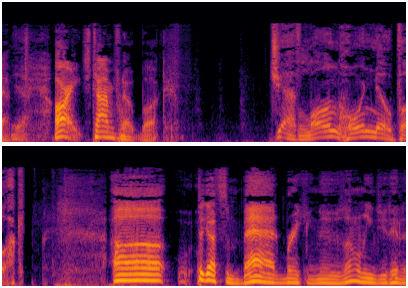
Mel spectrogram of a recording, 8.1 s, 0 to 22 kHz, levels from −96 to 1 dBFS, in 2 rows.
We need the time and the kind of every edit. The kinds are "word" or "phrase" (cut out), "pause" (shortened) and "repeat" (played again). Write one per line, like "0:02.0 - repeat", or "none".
0:01.2 - word
0:03.0 - word
0:06.0 - word

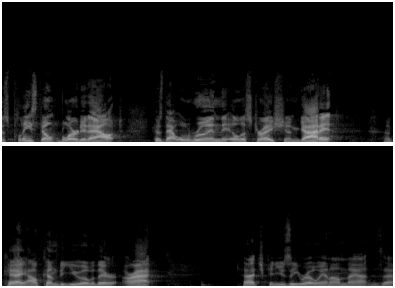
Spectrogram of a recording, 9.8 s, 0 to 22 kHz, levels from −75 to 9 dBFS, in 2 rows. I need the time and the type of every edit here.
none

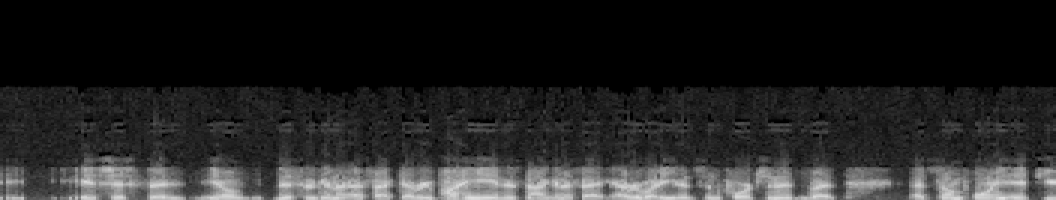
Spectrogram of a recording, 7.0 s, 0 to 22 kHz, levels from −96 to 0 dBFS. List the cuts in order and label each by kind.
0:01.8 - pause
0:04.5 - word

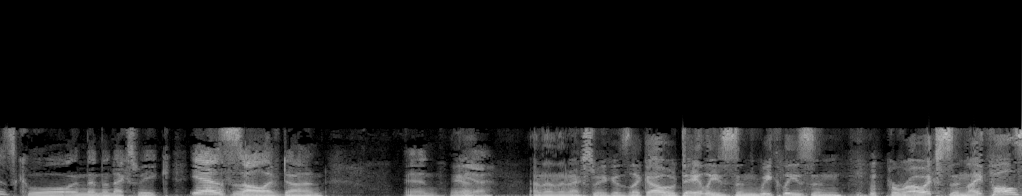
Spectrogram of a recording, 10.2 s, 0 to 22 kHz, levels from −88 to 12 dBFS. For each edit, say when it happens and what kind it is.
0:01.8 - pause

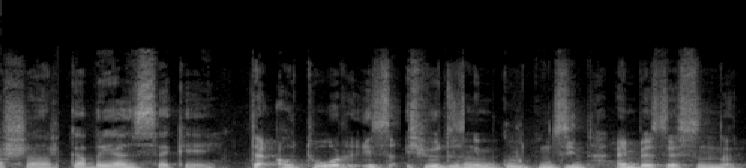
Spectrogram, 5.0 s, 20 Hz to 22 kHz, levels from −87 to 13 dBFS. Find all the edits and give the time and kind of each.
0:02.7 - word
0:03.1 - word

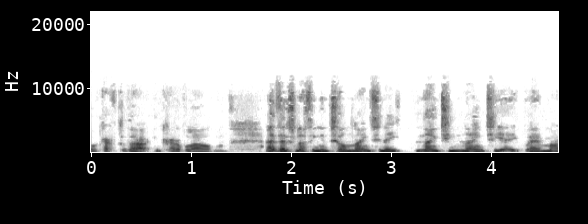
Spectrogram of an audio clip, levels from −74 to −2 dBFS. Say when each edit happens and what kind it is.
0:01.9 - word

